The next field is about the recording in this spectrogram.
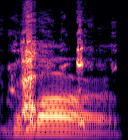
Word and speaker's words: Guevara: How you pronounce his name? – Guevara. – I'm like, wait, how do you pronounce it? – You're not the only one to be messing up with names. Like. – Sammy Guevara. Correctum.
